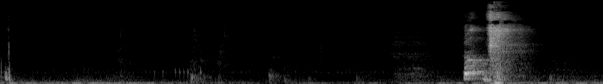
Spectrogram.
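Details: Sneezing fit in a cat in a quiet room: several soft, short snorts lead up to one loud, sharp sneeze.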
